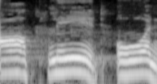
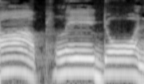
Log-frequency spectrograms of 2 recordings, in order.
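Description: First: "are played on" slowly, each word separate; careful word-by-word "are played on"; unlinked words. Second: "are played on" with "played" running into "on"; slow "are played on", joined as play-don; linked words. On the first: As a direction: keep "played" and "on" apart, no linking. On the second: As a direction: link the final D of "played" onto "on". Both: Shown as a demonstration. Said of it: "สามารถลิงก์คำได้นะคะ".

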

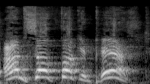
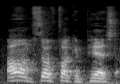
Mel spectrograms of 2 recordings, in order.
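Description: First: Much higher, slow, drawn-out cry of frustration; angry outburst. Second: Said in the usual way. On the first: Real, not acted. Venting to the camera about the wrong dryer cord, real frustrated outburst. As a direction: stretch it out, fed up.

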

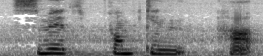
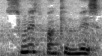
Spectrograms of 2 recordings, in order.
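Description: First: Slow, halting, "ha-" started in place of mousse; misread word. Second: "mousse" said correctly, like moose; corrected reading. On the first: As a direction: stumble into "ha-" while reading slowly. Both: Real, not acted. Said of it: "No, mousse".

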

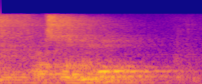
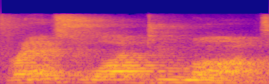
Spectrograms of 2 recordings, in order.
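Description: First: "François Dumont" run together, silent final t; French pronunciation. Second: "Francois Dumont" slowly, sounding the final n and t; anglicised pronunciation. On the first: Student introducing himself as "François Dumont", native French pronunciation. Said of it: "your mom understands what that means". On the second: Teacher making "Francois Dumont" memorable, slow English pronunciation. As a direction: say "Francois Dumont" as English FRAN-swah DOO-mont. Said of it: "hard for a French person". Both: Shown as a demonstration.

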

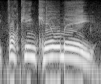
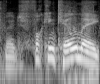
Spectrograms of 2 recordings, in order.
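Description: First: Despairing plea, louder. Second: Said in the usual way. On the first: Real, not acted. Gamer begging to die.

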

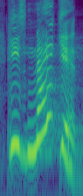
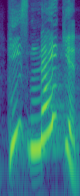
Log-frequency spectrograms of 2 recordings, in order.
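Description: First: Shrill high scream of shock. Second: Loud high repeat, pressing it home; loud insistence. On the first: Wife spotting a naked man, screaming. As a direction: scream it out in alarm. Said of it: "I hear my wife scream out". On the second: Wife repeating the warning to husband, loud and high. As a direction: insist again, louder. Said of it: "And she goes". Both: Retold or imitated.

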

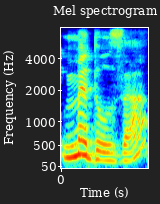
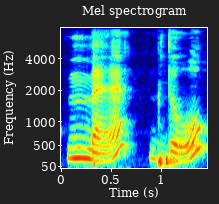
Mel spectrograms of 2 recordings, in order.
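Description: First: Said in the usual way. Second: "meduza" slowly split as me, du, za; syllable by syllable. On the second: Shown as a demonstration. Teacher leading syllable clapping, "meduza" said syllable by syllable. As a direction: sound out "meduza" in three separate beats. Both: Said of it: "Zapraszam do wyklaskiwania".

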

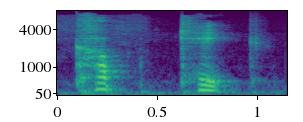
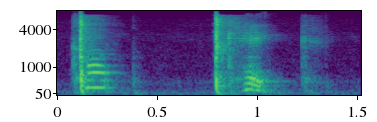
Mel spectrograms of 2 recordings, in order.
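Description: First: Said in the usual way. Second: "Cupcake" split into CUP, KAKE, both beats punched; clapped-out syllables. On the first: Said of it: "Let's clap out the syllables". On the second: Shown as a demonstration. Teacher clapping out the syllables, "Cupcake" in two beats. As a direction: break "Cupcake" into two separate, higher beats. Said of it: "Let's clap".

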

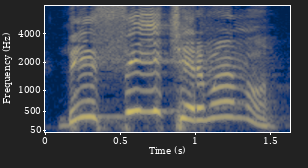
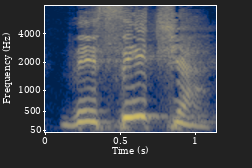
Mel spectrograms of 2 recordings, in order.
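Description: First: Much higher, louder cry of dismay; high, loud outraged repeat; rising dismay. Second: Drawn-out dismayed cry, louder; slow, loud lament; dismayed exclaim. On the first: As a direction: hit it high in disbelief. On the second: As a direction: stretch the word out in dismay. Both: Real, not acted. Dismay at the wrecked box.

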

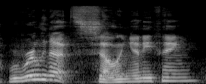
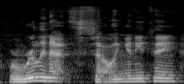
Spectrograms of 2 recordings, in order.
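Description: The two takes are said the same way.

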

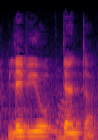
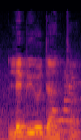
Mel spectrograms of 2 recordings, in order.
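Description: No difference in how they are said.

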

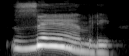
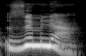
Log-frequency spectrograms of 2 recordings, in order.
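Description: First: Землі with a long, stressed ЗЕ; stress on first syllable. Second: Земля with a high, loud, long Я; stress on final Я. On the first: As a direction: stretch the Е in землі. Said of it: "за наголосом змінити". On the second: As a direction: punch the last syllable of земля. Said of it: "Куди падає наголос?". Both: Shown as a demonstration.

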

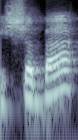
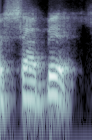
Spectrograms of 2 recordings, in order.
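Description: First: "Shabbat" with sh first and t last; sh pronunciation. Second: "Sabbath" with s first and th last; s pronunciation. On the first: Teacher offering the alternative reading, sh pronunciation. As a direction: say "Shabbat" opening on sh, closing on t. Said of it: "with a S H sound". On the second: Teacher offering the alternative reading, s pronunciation. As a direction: say "Sabbath" opening on s, closing on th. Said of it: "pronounce it with a s sound". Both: Shown as a demonstration.

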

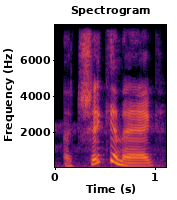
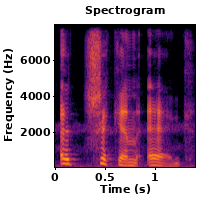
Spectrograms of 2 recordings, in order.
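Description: First: "chicken egg" echoed as a wondering question; puzzled echo. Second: "chicken egg" stated with a falling end; matter-of-fact statement. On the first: Puzzled frog echoes it back. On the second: Knowing frog states it as fact. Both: A narrator's reading.

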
